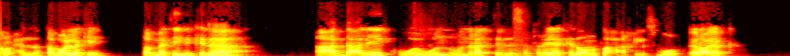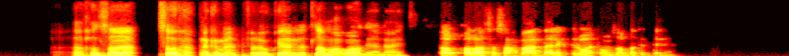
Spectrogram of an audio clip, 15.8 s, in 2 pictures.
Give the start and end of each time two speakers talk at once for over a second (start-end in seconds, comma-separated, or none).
none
